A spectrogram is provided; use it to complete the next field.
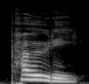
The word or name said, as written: pouri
